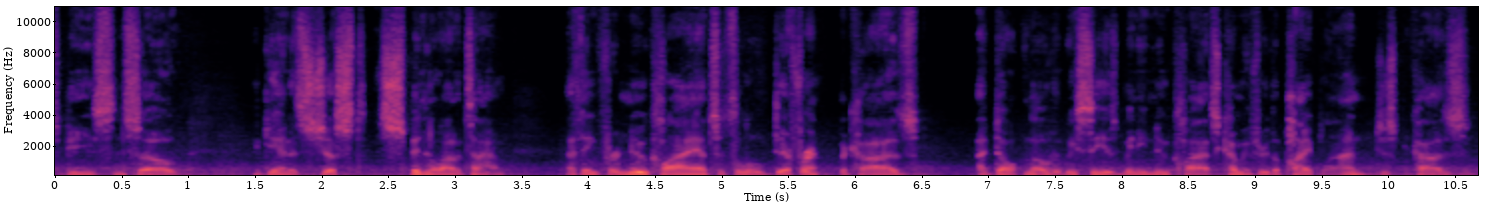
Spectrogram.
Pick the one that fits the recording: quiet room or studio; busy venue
busy venue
